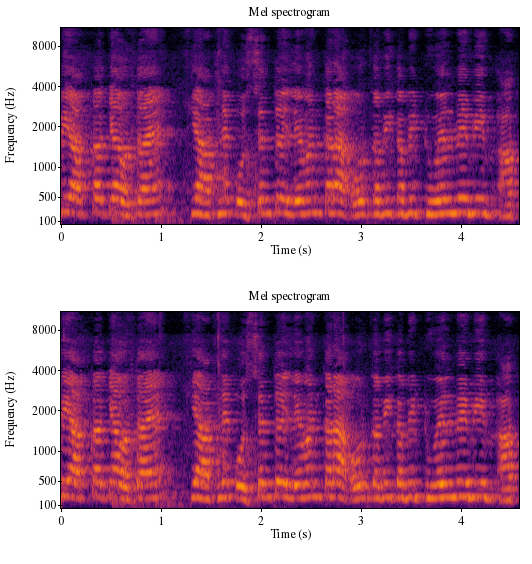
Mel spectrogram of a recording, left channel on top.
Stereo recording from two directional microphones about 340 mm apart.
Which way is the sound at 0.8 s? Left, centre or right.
Centre.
